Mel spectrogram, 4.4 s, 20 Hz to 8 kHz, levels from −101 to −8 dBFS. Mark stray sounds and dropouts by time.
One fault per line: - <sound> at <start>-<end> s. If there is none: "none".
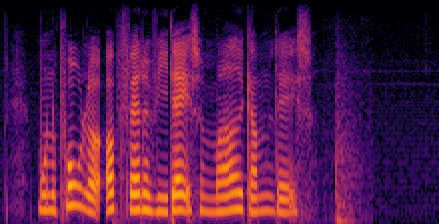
- thud at 3.3-3.6 s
